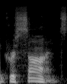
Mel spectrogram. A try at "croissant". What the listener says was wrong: It's croissant. You don't pronounce the T. It's croissant.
